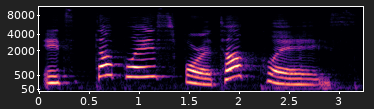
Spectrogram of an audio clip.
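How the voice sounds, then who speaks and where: A woman voicing a round, comical pufferfish in a storybook, excitable and exclaiming. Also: a little high, extremely slow, exaggerated voice. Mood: jubilant. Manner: wailing, exclaiming.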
